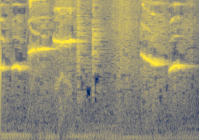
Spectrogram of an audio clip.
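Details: Oriental magpie-robin singing, played as a lure to prompt other birds to sing: a few long, clear whistled notes, level and gently rising or falling, with a pause before two final slurred whistles; low hum beneath.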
